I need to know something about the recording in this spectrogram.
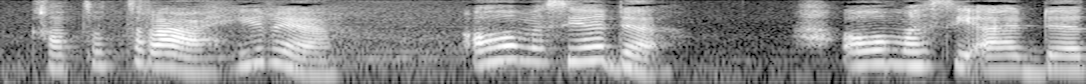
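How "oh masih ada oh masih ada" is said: surprised. Real, not acted. Surprised more words remain.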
